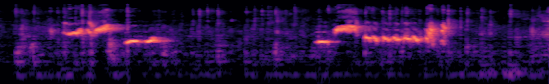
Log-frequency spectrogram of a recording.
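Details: Male chestnut-rumped babbler, a Sumatran forest bird, in full song: two whistled phrases about two seconds apart, each mixing higher slurred notes with a lower, rapid warbling run, and silence between phrases.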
